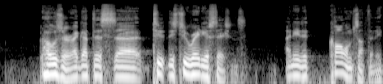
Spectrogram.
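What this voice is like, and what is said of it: Put-on Canadian accent. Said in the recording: “I'm trying to do a Canadian accent.”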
